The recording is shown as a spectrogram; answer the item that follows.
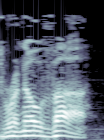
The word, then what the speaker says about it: Renovo: Now, the folks in town say it's Renova. – They do. – Not Renovo. If you say Renovo, that means you're an out-of-towner.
